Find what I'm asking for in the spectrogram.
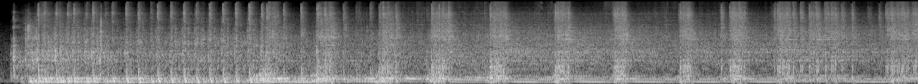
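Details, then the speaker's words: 1997 XC 700 twin two-stroke with early twin pipes, SLP jetting, back on the original CDI; barely idles with uneven lumpy pops about twice a second, water flooding out of one cylinder, which seems to misfire; owner suspects a stuck choke. "Oh, the thing will barely idle. Just water flooding out on one cylinder like stroke stuff."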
